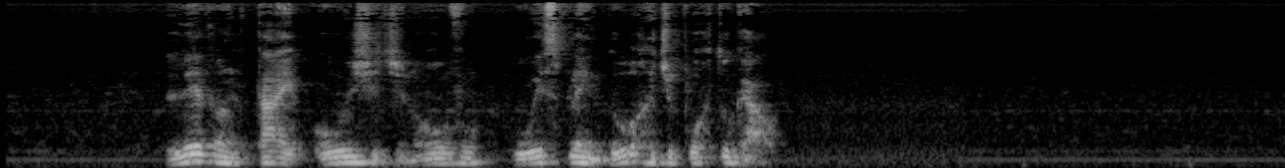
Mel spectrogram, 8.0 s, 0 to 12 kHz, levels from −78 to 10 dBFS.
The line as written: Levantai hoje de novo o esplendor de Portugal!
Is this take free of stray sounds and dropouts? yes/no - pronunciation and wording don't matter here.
yes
